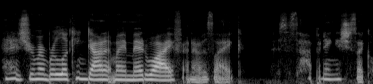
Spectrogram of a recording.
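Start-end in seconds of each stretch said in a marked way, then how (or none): 2.7-3.4 hushed aside. Retold or imitated. Quoting herself at the birth stool.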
